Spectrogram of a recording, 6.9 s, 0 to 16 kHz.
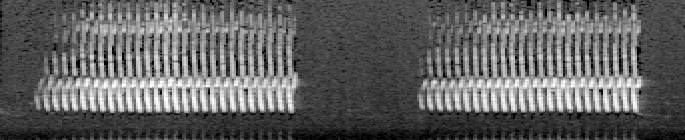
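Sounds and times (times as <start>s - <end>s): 
chipping sparrow dry rapid trills: 0.3s - 3.0s, 4.2s - 6.8s.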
